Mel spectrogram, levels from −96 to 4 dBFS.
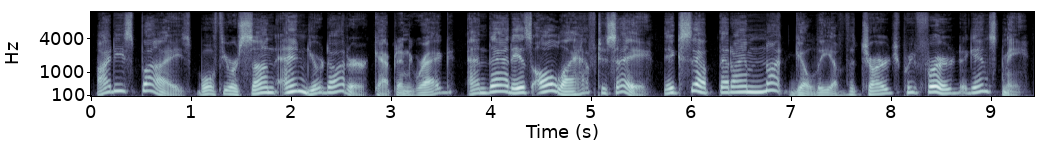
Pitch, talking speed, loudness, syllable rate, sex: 170 Hz, 190 wpm, -19 LUFS, 4.5 syllables/s, male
